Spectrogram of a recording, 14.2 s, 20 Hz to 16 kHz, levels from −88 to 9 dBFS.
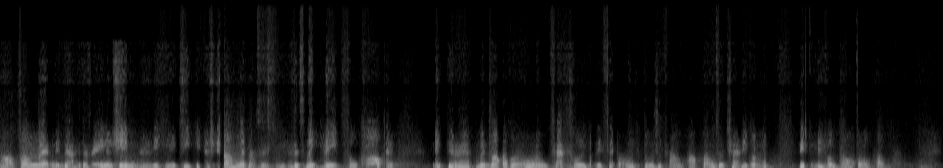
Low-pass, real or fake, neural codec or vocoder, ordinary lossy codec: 14.4 kHz; fake; codec, 44.1 kHz, 0.9 kbps, DAC; Opus, 32 kbps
